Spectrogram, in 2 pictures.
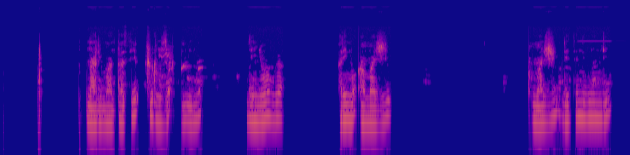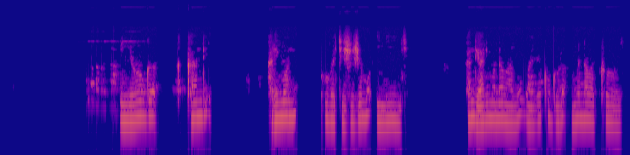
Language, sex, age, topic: Kinyarwanda, male, 18-24, finance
